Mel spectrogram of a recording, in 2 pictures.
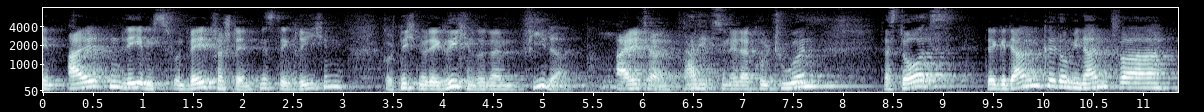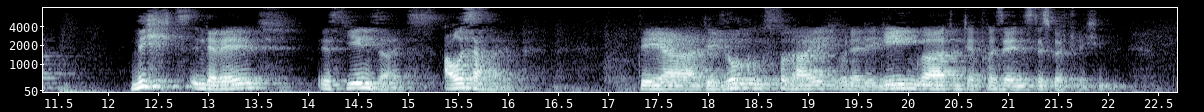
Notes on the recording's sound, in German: Sie hören den siebten Vortrag der Reihe "Die griechischen Götter als Menschenlehrer". Livemitschnitt im Palais Altenstein in Fulda, Herbst 2013.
